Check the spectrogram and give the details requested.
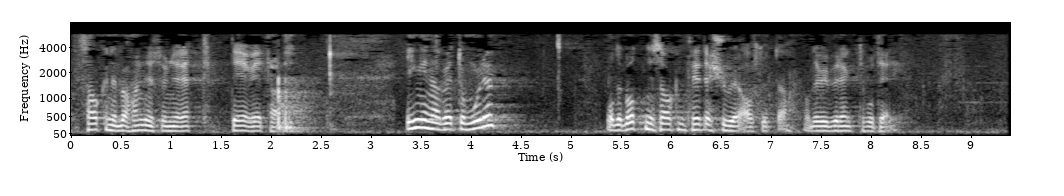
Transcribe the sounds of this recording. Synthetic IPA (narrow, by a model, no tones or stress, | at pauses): sɑːkənəbəɦɑnləsʉnəɾɛt̪ːd̪̥ɛʋeːt̪ʰɑ̰ːlsn | ɪŋːənhɑːɾbɛt̪ːɔmuːɾə | ɔd̪ɛbɑt̪n̩iːsɑːkənt̪ʰɾɛt̪ɪʂʉːəʔɑ̰ːʋʂɭʉt̪ʰːɑ̰ɔ̰d̪ɛbɪlbɾɛŋt̪ʰːɛbʊt̪ʰḛːɾɪ̰ŋ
